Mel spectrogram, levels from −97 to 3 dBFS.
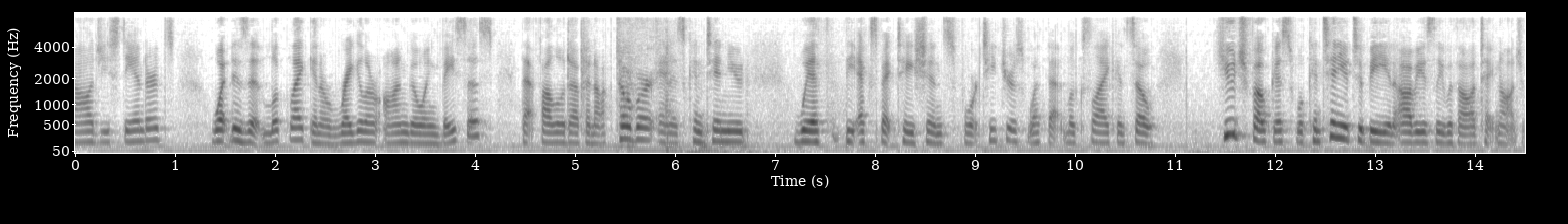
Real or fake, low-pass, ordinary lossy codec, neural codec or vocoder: fake; 7.2 kHz; MP3, 48 kbps; codec, 16 kHz, 0.9 kbps, LongCat-Audio-Codec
